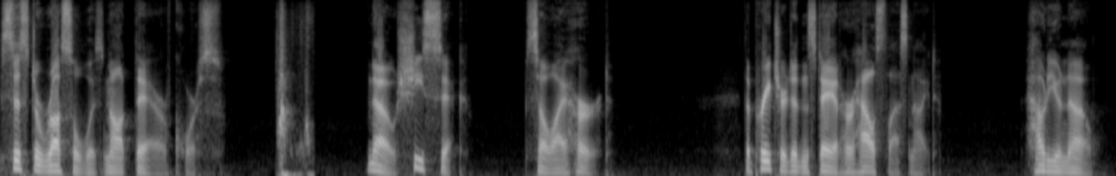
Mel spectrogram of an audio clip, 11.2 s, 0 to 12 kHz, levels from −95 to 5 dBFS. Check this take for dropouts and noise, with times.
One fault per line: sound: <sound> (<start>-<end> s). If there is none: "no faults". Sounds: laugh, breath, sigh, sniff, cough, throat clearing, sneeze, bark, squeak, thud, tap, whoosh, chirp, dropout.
sound: whoosh (2.8-3.2 s)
